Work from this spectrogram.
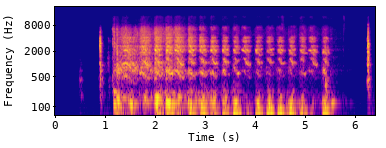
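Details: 1963 Dodge Dart, not driven in a long while: starter churns in uneven pulses, about two a second, for some five seconds and the engine never catches; cranks but won't start.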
